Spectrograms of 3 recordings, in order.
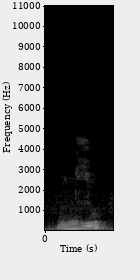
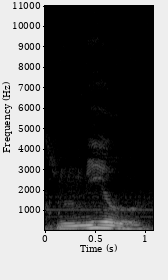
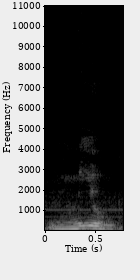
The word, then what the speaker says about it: mil: it means 1000 mu when letter l comes at the end of a syllable in the in the speaking we substitute letter l for the letter u and we say mu we don't say meal remember letter l has the le sound flappy scally so the tongue goes to the upper mouth la but we don't say meal we say mew we make a the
